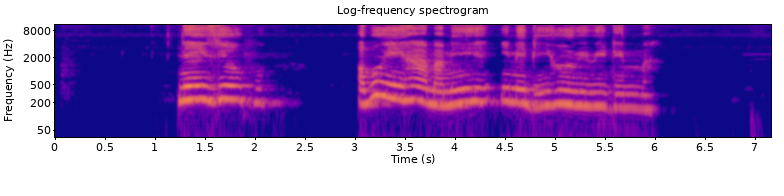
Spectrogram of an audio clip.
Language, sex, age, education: Igbo, female, 46-60, tertiary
